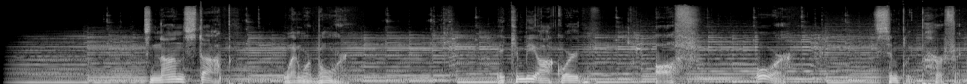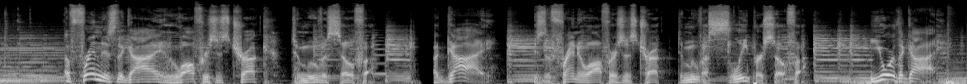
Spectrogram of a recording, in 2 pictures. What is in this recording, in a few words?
Commercial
